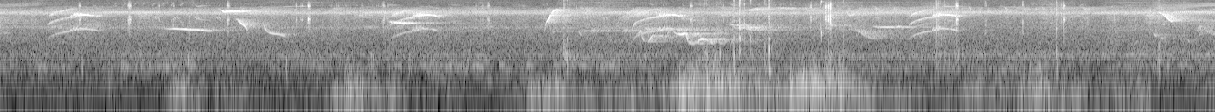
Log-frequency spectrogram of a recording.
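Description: Several songbirds chirping with short, repeated, sliding notes throughout, over footsteps and brushing through dry reeds and grass, heaviest around the middle.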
